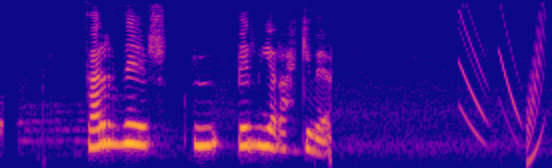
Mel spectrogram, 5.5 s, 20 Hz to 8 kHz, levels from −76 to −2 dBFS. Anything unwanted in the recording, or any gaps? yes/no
yes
